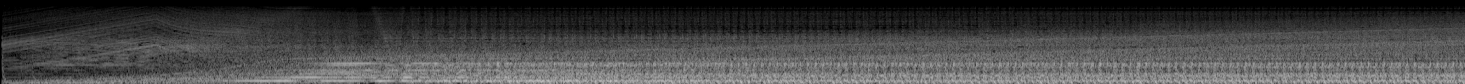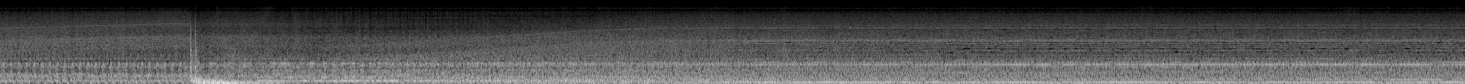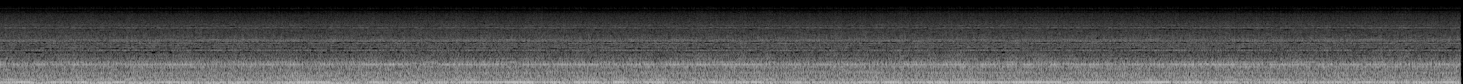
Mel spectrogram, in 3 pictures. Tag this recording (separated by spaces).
ambient artificial blast drone game long noise rocket space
